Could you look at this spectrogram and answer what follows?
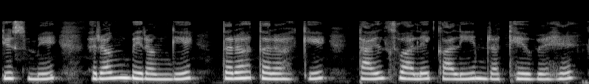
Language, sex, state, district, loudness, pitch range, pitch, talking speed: Hindi, female, Jharkhand, Palamu, -13 LUFS, 255-280 Hz, 265 Hz, 120 wpm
